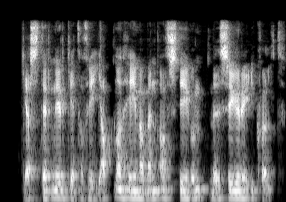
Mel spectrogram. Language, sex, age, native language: Icelandic, male, 20-29, Icelandic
